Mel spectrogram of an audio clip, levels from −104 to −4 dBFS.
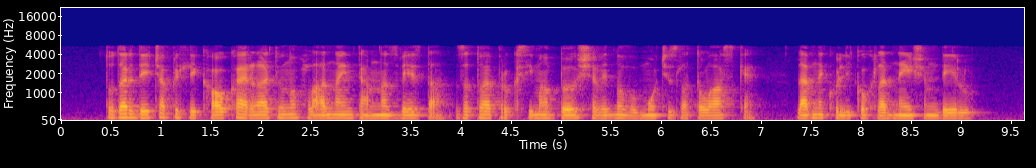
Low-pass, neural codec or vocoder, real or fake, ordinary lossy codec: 5.4 kHz; none; real; none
